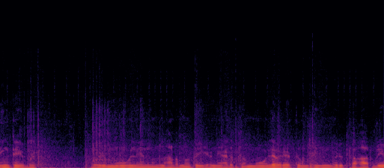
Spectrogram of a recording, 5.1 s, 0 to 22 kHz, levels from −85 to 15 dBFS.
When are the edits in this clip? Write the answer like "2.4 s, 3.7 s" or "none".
1.1 s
